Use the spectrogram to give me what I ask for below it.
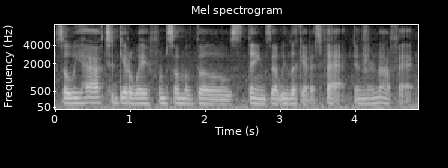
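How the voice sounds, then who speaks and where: A woman in her thirties, a licensed therapist from Michigan, USA, chats to camera in a candid, meandering way packed with fillers, sniffly from allergies. Her bass voice is mellow with little pitch movement and a moderate pace, over slight background noise.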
